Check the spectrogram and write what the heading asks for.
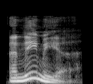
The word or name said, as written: anemia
